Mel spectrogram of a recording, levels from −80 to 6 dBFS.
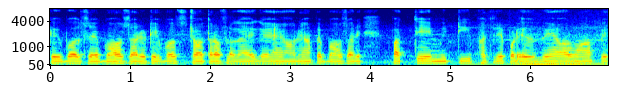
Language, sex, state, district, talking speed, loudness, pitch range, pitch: Hindi, male, Haryana, Jhajjar, 200 wpm, -19 LUFS, 115-120 Hz, 115 Hz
